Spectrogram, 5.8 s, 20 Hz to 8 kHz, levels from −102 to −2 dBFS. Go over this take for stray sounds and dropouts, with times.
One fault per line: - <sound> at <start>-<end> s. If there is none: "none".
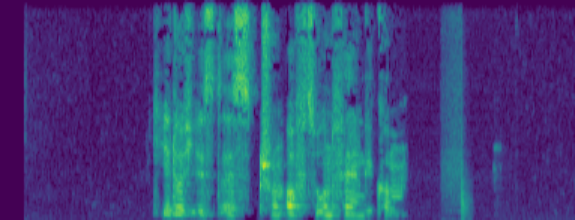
- thud at 4.4-4.7 s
